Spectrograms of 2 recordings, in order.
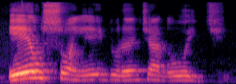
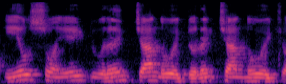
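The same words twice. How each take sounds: First: Slow, declaimed line with a loud, high start; verse recitation. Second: Slow "durante a noite", e and a run together; elided vowels. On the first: Teacher reading Gonçalves Dias to students, slow recitation. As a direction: launch strongly on "Eu", then measure out the verse. Reads the poem's verse aloud. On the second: Teacher showing one syllable where vowels meet, slow linking. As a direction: link "durante a" into one flowing syllable at the join. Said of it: "uma sílaba só". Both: Shown as a demonstration.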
